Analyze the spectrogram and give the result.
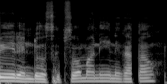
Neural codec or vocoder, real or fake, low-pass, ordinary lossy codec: codec, 44.1 kHz, 7.8 kbps, Pupu-Codec; fake; none; none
